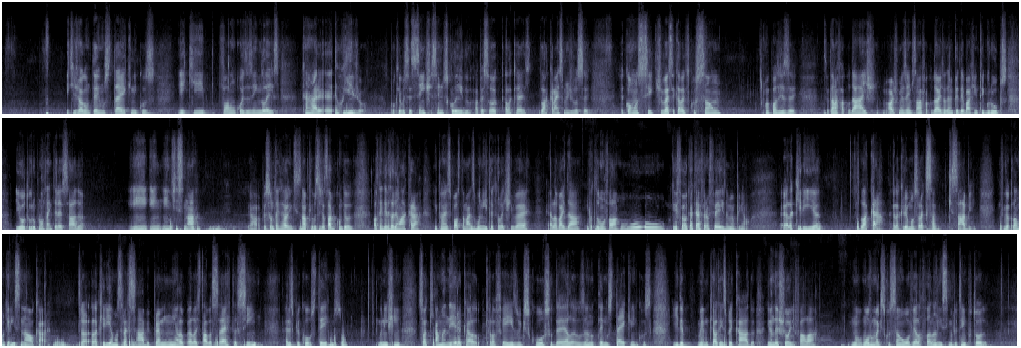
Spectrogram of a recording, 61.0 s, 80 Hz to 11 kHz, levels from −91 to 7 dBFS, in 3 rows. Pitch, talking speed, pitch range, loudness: 155 Hz, 180 wpm, 135-180 Hz, -26 LUFS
